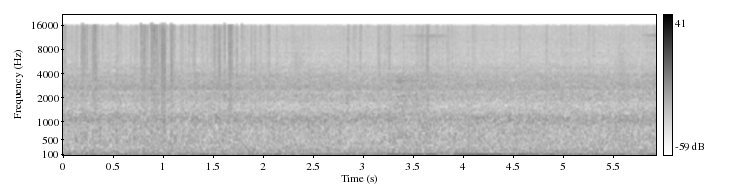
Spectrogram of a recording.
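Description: Steady hiss of background noise with a low rumble underneath and a few faint clicks early on, with no speech.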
